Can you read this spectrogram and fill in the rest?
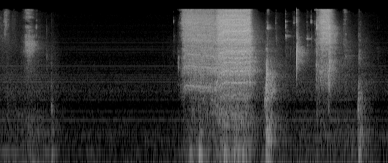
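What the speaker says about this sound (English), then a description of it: "we're gonna use this to pre-drill" An electric drill pre-drilling wood whirs in short bursts, a loud sustained run followed by several brief pulses, with faint handling noise before it.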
